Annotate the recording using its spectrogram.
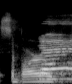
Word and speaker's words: Sbarro: Sbarro.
